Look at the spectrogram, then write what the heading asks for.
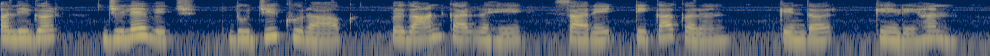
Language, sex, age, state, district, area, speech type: Punjabi, female, 18-30, Punjab, Rupnagar, urban, read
